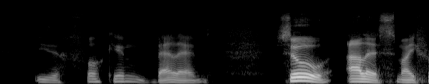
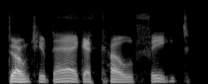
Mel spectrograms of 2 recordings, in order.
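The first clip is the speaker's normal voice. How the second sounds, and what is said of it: Poor Keir Starmer impression. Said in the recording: “the worst Starmer impression ever”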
